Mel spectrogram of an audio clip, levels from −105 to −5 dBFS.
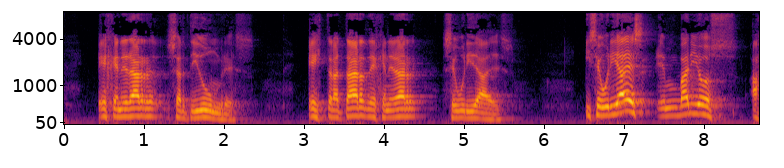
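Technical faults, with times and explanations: Nothing stood out on listening.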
